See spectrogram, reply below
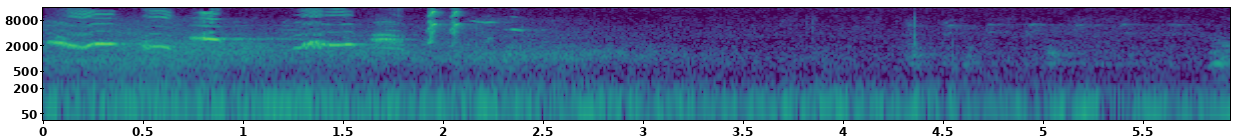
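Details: Common blackbird singing at night in Brussels, Belgium, early morning of 15 January 2018; brief warbled whistles and thin high twittering at the start, then fading to quiet urban background with faint distant clicks.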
